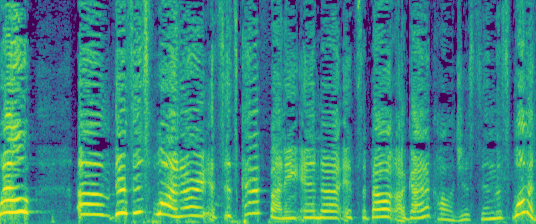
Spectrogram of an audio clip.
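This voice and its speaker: A man puts on a squeaky character voice with an extremely high pitch and a fairly quick pace. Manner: comic storytelling.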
